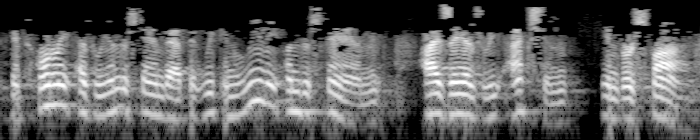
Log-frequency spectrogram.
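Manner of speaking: normal talking voice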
